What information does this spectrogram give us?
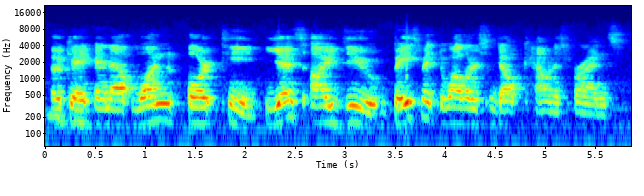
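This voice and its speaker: Muffled, distant man giving mocking commentary. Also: a little high. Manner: derisive, sweary, halting. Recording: muffled roomy recording, distant mic.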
